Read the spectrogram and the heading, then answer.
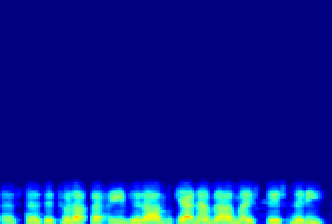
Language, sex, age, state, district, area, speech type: Urdu, female, 30-45, Uttar Pradesh, Lucknow, rural, conversation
